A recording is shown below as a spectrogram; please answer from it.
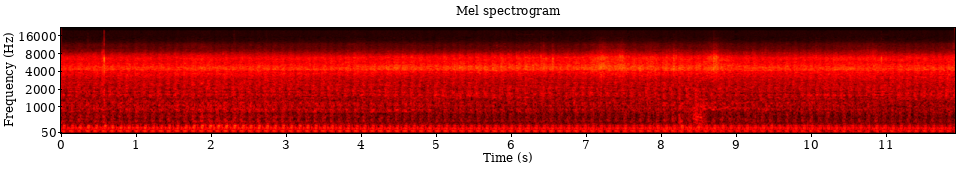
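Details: A motorcycle engine idles and rumbles steadily throughout, with faint clatter on top.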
